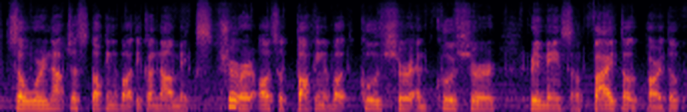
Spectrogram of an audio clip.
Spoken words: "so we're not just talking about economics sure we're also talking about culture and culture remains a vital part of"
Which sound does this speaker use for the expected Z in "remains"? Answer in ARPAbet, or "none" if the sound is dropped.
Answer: S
